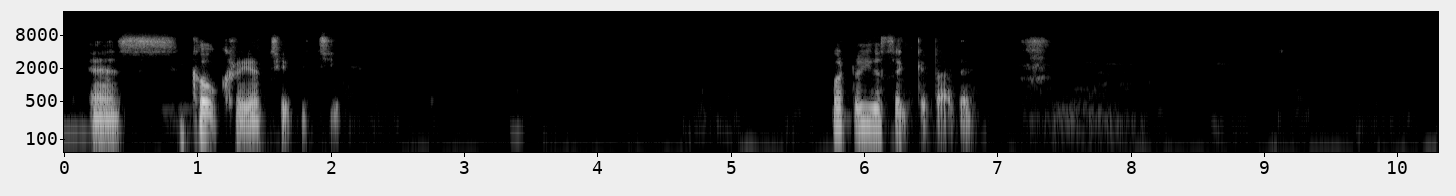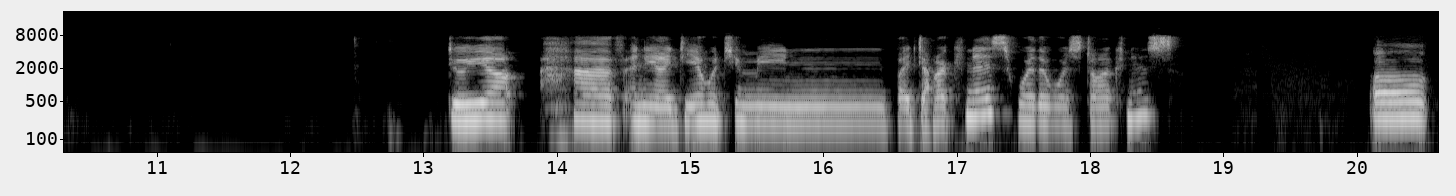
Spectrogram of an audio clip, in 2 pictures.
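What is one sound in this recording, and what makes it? An elderly woman speaks calmly over an online call, in short bursts with pauses.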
